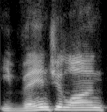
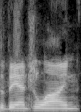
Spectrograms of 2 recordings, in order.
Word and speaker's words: Evangeline: you have to clarify is it evangelion 12 linnell uh so yes this is evangeline it's the uh 12th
